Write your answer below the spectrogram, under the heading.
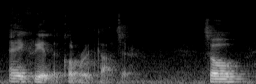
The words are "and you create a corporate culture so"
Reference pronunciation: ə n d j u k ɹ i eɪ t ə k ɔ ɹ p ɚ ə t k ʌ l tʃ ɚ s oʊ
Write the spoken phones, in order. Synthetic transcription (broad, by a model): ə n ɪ k ɹ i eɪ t ə k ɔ l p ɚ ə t k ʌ l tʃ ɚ s oʊ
